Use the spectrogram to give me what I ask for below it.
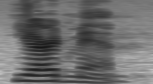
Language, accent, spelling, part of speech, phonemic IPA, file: English, US, yardman, noun, /ˈjɑɹdmən/, En-us-yardman.ogg
- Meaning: A worker in any of several types of yard, as: A worker in a railyard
